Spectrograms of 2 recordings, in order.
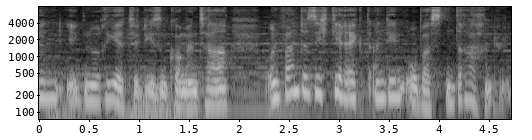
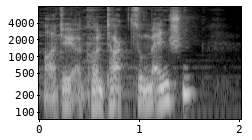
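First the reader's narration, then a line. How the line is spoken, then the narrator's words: Booming male voice asking. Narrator (German): wollte der Mann mit der Donnerstimme wissen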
